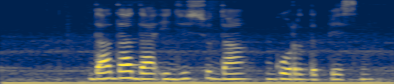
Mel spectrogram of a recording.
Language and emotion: Russian, neutral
